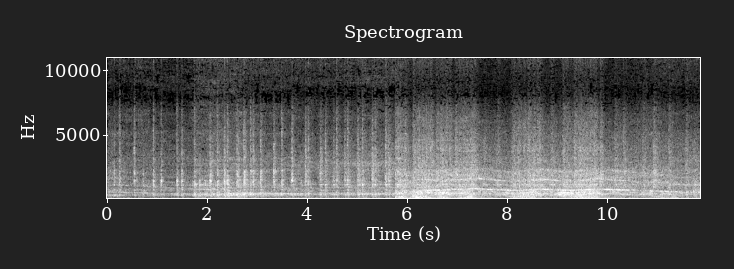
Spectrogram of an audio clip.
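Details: Trabant Tramp (Kübel) two-stroke twin on its first start, smoking: crisp, rapid popping at idle, then a smooth rise in pitch as it revs freely. Normal running.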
